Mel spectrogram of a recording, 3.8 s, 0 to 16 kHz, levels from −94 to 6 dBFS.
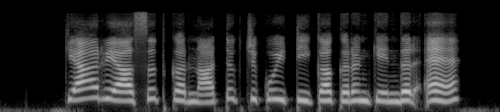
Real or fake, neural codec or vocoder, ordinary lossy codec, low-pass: fake; codec, 24 kHz, 0.9 kbps, DualCodec; none; 10.8 kHz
